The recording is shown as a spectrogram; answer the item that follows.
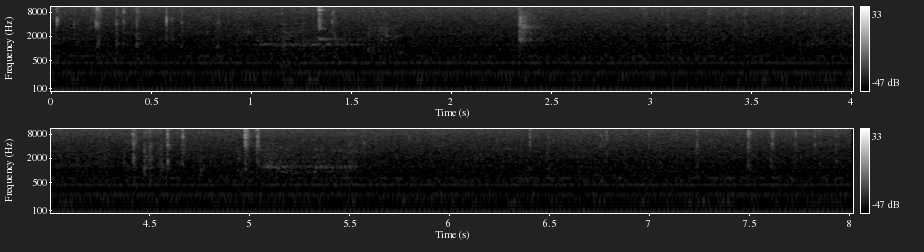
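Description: Faint, sparse computer-keyboard keystrokes, a few irregular clicks as a line of code is typed, over a steady low electrical hum.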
